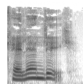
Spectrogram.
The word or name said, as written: kaldesystem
